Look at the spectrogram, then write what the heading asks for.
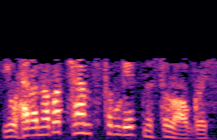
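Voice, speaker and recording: Calm, detached harbinger of death, fairly high voice with wide swings, vintage radio mystery. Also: male voice. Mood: cold, ominous. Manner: deliberate, cryptic, detached. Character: eerie, pale stranger foretelling death, calm and cold. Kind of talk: 1940s radio drama acting. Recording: tinny vintage radio recording, faint noise.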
